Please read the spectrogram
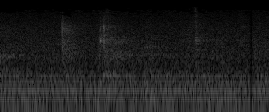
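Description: Quiet room with a low steady hum and a few faint soft clicks.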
